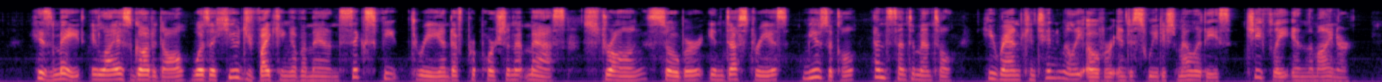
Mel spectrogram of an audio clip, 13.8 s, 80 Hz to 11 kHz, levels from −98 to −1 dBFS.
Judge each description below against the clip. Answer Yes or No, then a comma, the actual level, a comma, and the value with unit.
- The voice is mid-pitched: Yes, medium, 180 Hz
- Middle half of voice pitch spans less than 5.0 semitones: Yes, average, 3.3 semitones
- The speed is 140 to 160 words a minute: Yes, average, 150 wpm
